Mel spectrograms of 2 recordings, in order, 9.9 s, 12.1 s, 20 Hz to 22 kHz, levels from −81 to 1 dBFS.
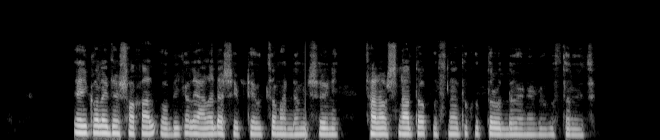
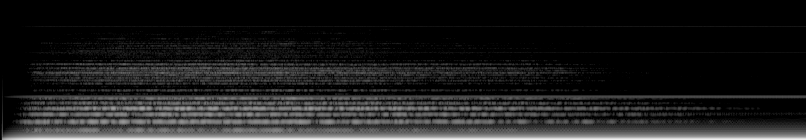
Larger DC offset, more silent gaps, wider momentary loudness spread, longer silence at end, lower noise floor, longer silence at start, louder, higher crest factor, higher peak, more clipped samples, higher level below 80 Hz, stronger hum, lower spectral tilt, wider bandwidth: second, under 0.1% vs 50%; neither; second, 10 LU vs 22 LU; first, 1.05 s vs 0 s; first, under -90 dBFS vs -60 dBFS; first, 1.1 s vs 0 s; first, -22 LUFS vs -39 LUFS; about the same, 18 dB vs 18 dB; about the same, -4 dBFS vs -6 dBFS; neither; first, -56 dBFS vs -66 dBFS; neither; about the same, -8 dB/octave vs -7 dB/octave; second, 7.4 kHz vs 18 kHz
